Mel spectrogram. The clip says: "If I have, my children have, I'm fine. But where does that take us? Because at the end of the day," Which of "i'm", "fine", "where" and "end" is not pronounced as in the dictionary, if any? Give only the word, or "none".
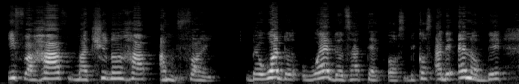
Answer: where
